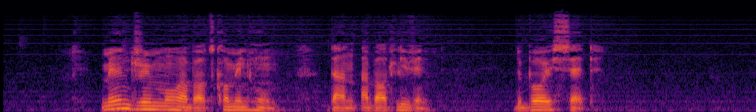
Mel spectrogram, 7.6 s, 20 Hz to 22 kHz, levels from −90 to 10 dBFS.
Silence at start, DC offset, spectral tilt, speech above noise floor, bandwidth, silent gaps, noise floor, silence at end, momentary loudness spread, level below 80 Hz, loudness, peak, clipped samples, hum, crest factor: 0.7 s; under 0.1%; -5.5 dB/octave; 36 dB; 14 kHz; none; -59 dBFS; 1.55 s; 15 LU; -56 dBFS; -24 LUFS; -6 dBFS; under 0.1%; none; 20 dB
